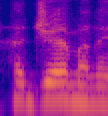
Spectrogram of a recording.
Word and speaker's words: hegemony: the chinese in germany i used to say hegemony but i'm told that hegemony is the right way to pronounce this but i apologize if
